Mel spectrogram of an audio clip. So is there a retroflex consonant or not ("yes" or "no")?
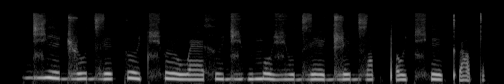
yes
